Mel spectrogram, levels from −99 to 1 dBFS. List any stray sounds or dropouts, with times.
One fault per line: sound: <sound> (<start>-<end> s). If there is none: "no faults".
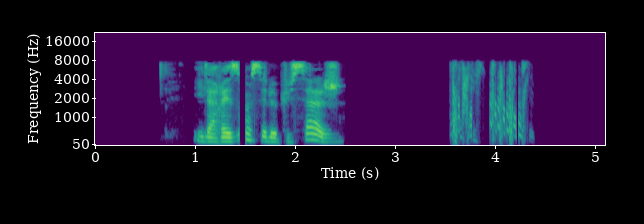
sound: dropout (1.4-1.5 s)
sound: chirp (3.5-4.4 s)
